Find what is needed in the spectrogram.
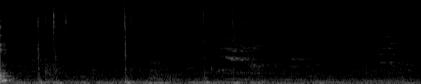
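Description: Scattered keystrokes and clicks on a laptop keyboard, a quick cluster near the start and then single taps about a second and two seconds in.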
